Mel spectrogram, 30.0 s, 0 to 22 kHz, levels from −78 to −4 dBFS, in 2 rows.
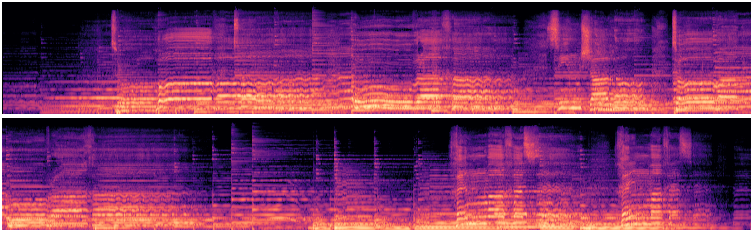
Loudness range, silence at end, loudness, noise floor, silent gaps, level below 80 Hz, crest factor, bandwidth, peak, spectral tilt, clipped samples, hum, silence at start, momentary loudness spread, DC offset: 5 LU; 0.05 s; -14 LUFS; -38 dBFS; none; -26 dBFS; 14 dB; 16.5 kHz; 0 dBFS; -6 dB/octave; under 0.1%; none; 0.25 s; 10 LU; under 0.1%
